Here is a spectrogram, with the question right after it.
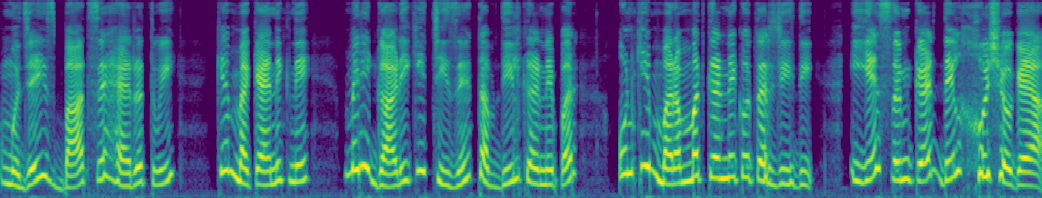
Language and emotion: Urdu, surprised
